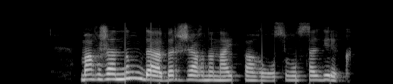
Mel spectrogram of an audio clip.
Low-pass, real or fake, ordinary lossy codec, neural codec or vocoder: 7.2 kHz; real; none; none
